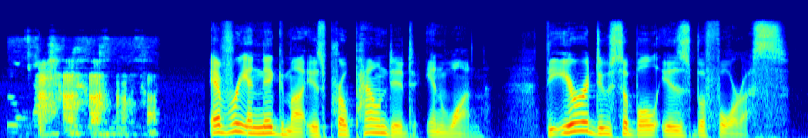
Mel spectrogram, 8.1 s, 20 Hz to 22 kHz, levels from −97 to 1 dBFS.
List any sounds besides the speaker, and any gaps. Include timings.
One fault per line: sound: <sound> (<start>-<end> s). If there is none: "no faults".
sound: laugh (0.1-1.6 s)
